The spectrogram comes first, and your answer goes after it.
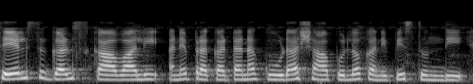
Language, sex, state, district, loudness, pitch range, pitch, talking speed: Telugu, female, Telangana, Hyderabad, -17 LUFS, 220-245 Hz, 230 Hz, 100 wpm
